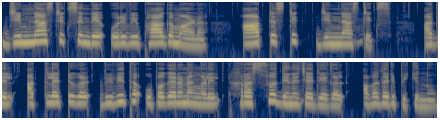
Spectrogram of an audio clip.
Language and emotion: Malayalam, neutral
